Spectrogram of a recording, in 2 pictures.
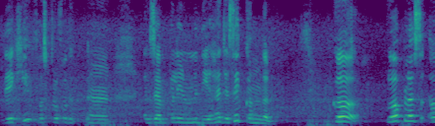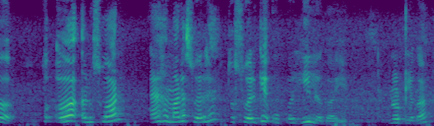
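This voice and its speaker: High-voiced woman teaching a grammar lesson. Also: noisy background. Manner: explains step by step, asks and answers her own questions. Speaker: school teacher.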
